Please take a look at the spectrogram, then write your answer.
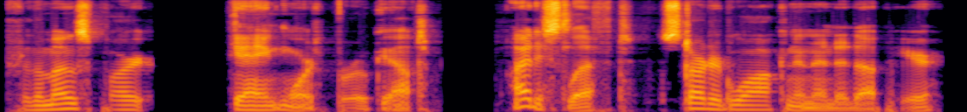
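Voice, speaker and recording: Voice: mid-range voice, normal speed, creaky. An actor playing an upbeat, scrappy ex-convict in a post-apocalyptic audio drama, breezy and playfully grandiose. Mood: wistful, matter-of-fact.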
